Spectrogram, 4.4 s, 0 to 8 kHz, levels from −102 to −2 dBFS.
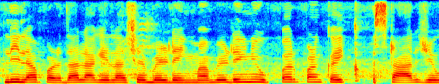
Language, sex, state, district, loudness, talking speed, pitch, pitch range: Gujarati, female, Gujarat, Gandhinagar, -13 LUFS, 175 wpm, 215 Hz, 210-230 Hz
